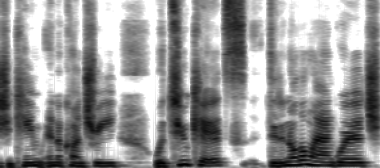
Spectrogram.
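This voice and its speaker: The speaker is a woman with a Spanish accent. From Dominican Republic, then New York City from age 8. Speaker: real estate investor. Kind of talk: podcast interview.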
